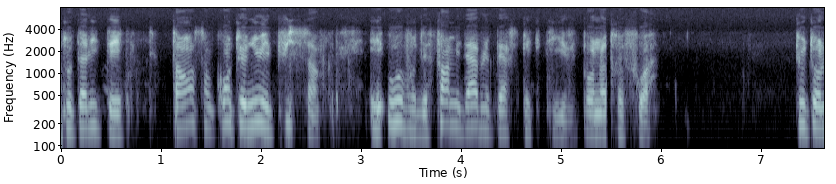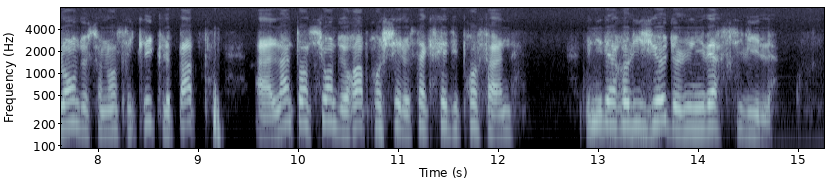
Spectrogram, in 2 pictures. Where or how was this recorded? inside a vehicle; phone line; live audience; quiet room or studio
phone line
